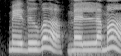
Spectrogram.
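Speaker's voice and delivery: slow, stretched-out words; mock-slow soothing; drawn out slowly. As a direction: say it very slowly, like coaxing. Sister-in-law telling her to slow down.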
